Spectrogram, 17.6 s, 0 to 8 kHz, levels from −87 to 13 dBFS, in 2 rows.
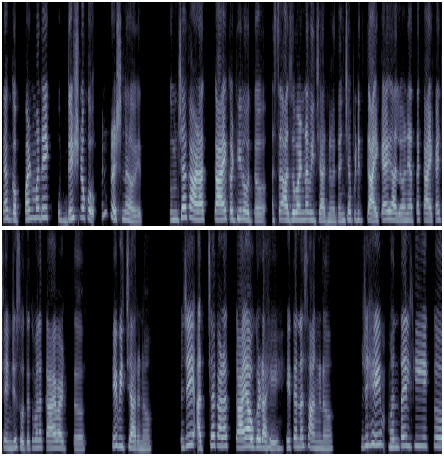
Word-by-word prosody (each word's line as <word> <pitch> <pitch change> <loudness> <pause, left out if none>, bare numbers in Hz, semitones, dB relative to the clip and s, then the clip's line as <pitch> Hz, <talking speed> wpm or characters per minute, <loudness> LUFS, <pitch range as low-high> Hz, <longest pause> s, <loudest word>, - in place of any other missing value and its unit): त्या 300 +1 -1
गप्पांमध्ये 305 +8 0
एक 355 - +2 0.2
उपदेश 280 +7 -1
नको, 335 -3 0 0.2
पण 435 - -12
प्रश्न 295 -5 -1
हवेत. 225 -6 -3 0.6
तुमच्या 275 +5 +1
काळात 290 -5 +6 0.2
काय 280 +1 +8
कठीण 300 +1 -1
होतं? 230 -4 -3 0.2
असं 275 +3 -3
आजोबांना 265 +1 +3
विचारणं, 230 -3 -4
त्यांच्या 235 +3 -5
पिढीत 270 -1 -9
काय-काय 255 +3 +3
झालं 250 -4 0
आणि 240 +1 -2
आता 240 +2 -4
काय-काय 245 +1 +1
चेंजेस 265 +1 -5
होते, 240 -1 -6
तुम्हाला 265 +1 -5
काय 245 +1 +2
वाटतं? 230 -4 -5 0.6
हे 320 - +1
विचारणं. 240 -9 -2 0.6
म्हणजे 340 +6 +3
आजच्या 250 +4 0
काळात 330 -1 +1 0.2
काय 280 +1 +6
अवघड 300 -2 +5
आहे, 240 -3 -2 0.2
हे 265 - -3
त्यांना 300 -1 -2
सांगणं, 245 -7 -3 0.6
म्हणजे 305 +3 -6
हे 380 0 +4 0.2
म्हणता 290 +2 -3
येईल 330 -2 0
की 335 -1 -2
एक 325 +1 -7
275 Hz, 155 wpm, -22 LUFS, 245-300 Hz, 0.6 s, काय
